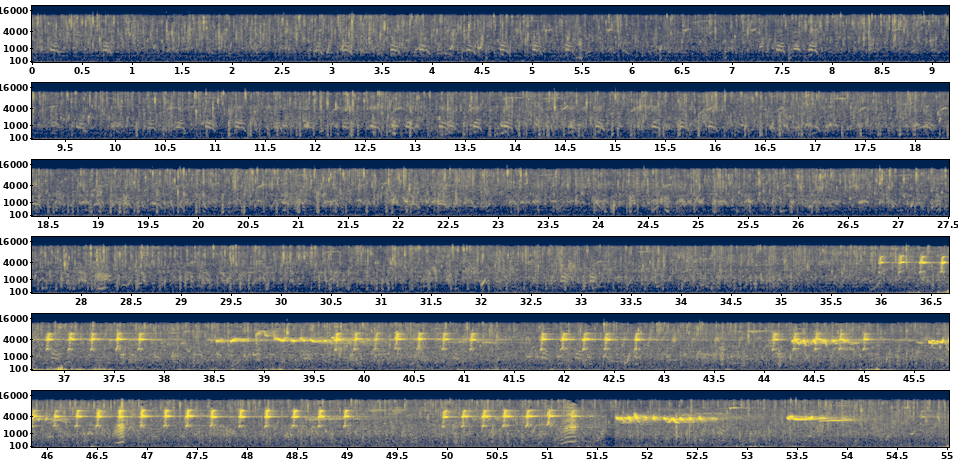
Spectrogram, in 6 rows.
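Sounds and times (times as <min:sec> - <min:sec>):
faint running water: 0:00.0 - 0:55.0
animal high rapid ticking calls: 0:36.0 - 0:43.1, 0:43.9 - 0:52.6.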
